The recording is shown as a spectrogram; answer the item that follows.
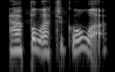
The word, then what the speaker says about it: Apalachicola: I believe the town's name is Apalachicola. Apalachicola? Apalachicola. They don't have Is it spelled Apalachicola? Kind of. It's spelled a p a l a c h i c o l a.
